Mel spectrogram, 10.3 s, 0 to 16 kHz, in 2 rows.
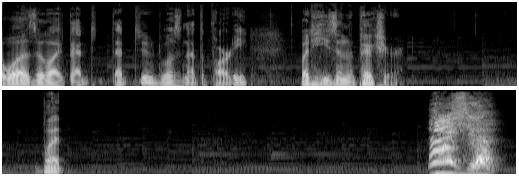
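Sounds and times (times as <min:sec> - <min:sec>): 
speech: 0:00.0 - 0:04.1, 0:05.6 - 0:05.8, 0:09.4 - 0:10.1
loud sneeze: 0:09.4 - 0:10.2.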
